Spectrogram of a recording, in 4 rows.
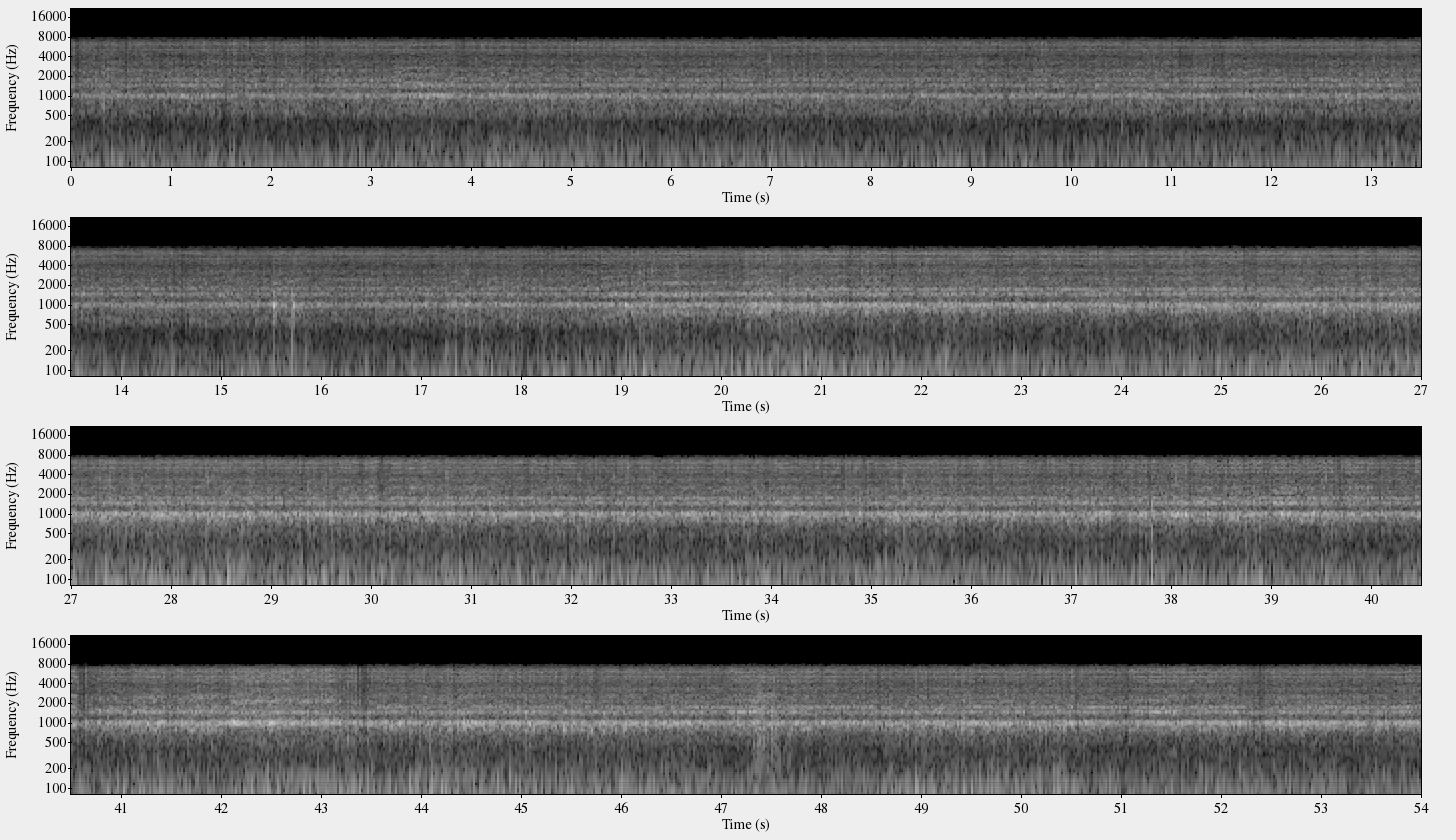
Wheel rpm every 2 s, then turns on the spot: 160, 160, 160, 160, 160, 160, 160, 160, 160, 180, 210, 230, 230, 230, 240, 230, 230, 230, 230, 230, 220, 270, 230, 230, 230, 230, 230.
none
